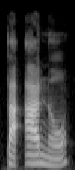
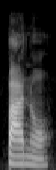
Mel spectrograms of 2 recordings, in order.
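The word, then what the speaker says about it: paano: And then just a pronunciation tip it's technically when there are two vocab or when there are two vowels together you say them separately pano. But when speaking quickly, Filipinos just say pano pano.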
